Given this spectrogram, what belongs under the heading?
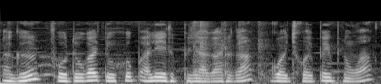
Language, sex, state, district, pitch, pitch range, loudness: Wancho, male, Arunachal Pradesh, Longding, 160 Hz, 145-175 Hz, -14 LUFS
